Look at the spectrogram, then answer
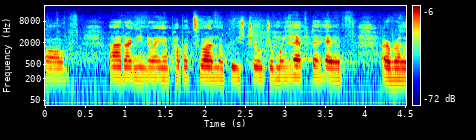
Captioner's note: speaks in foreign language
